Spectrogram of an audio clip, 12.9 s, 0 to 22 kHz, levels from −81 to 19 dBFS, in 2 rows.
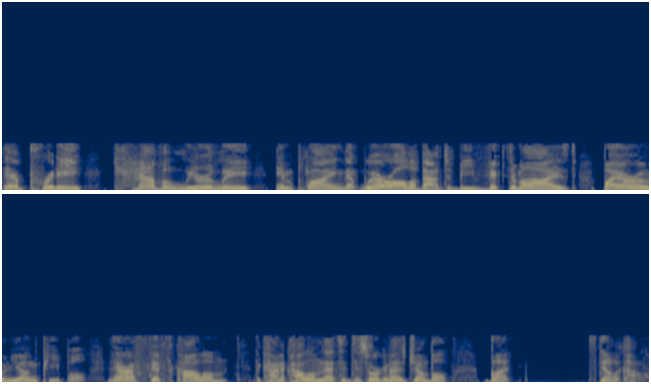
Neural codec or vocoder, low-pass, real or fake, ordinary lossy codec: none; 5.4 kHz; real; MP3, 32 kbps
